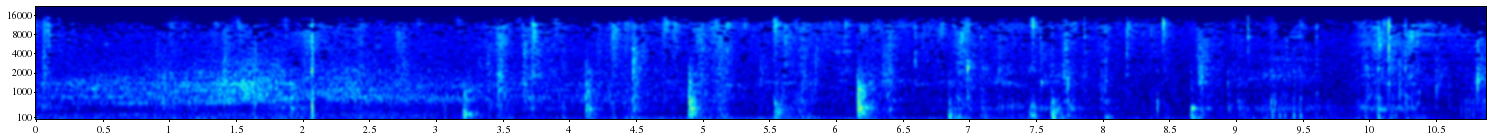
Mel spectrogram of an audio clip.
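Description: Footsteps going down concrete stairs and onto a concrete basement floor: a string of irregular knocks starting about two seconds in. Before them comes a soft rushing noise.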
